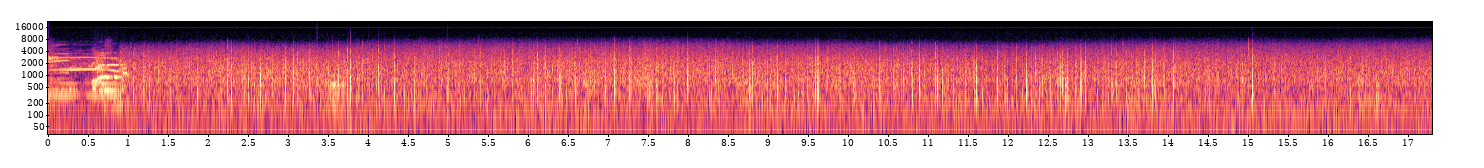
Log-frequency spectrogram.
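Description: Steady rain falling on floodwater: an even hiss full of small drop ticks. A moment of singing cuts off about a second in.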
